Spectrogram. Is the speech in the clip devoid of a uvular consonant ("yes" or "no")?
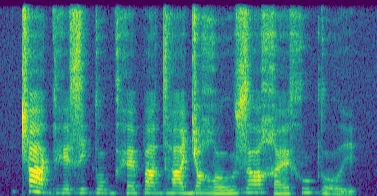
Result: no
